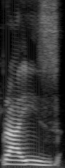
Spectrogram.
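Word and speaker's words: prize: ये वाला प्र आइज प्राइज आई पढ़ेंगे यह जो आई है ना इसका ई भी होता है आई भी लेकिन लास्ट में ई है ना इसलिए हम इस आई को आई पढ़ेंगे फिर देखिए प्र एंक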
